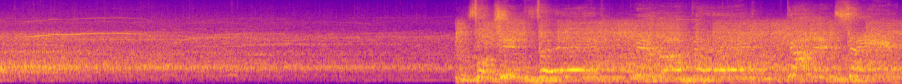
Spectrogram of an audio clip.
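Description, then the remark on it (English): A large concert crowd roars and yells together as loud as it can in a contest against the PA system, a sustained wall of shouting that suddenly surges even louder about halfway through and stays intense to the end. “Now we're gonna have a little contest. Do you think you're loud? We shall see. It's you against the PA, okay?”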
